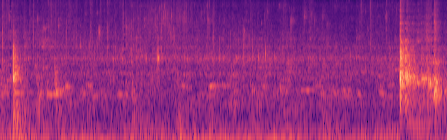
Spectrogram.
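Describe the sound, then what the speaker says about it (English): Onions fry in a pan on a home stove with a steady soft sizzle, broken by a clack of a wooden cooking stick against the pan near the start and a louder stirring scrape near the end. "So our onions here are cooking."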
